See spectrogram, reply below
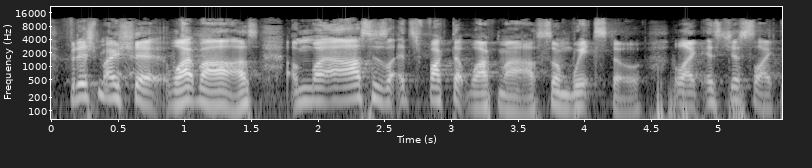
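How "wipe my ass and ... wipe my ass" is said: ordinary delivery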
